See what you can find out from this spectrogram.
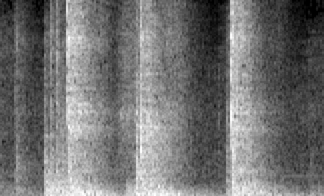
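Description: A door is opened or slammed three times in quick succession, each a loud thud followed by a rattling, rumbling tail, spaced about a second apart with no voices.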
